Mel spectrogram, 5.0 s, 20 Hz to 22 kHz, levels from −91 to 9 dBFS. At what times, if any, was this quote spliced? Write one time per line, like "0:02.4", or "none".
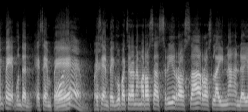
none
